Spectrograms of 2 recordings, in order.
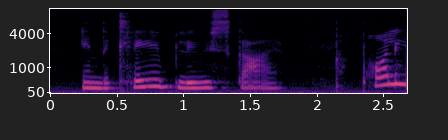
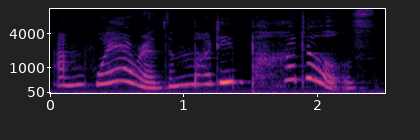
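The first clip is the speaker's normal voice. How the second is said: put-on high, louder little girl voice; Peppa's voice; 8 semitones higher, 5 dB louder than usual. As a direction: ask it like a disappointed small girl. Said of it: "asks Peppa".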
